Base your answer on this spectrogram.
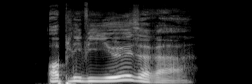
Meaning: inflection of obliviös: 1. strong/mixed nominative masculine singular comparative degree 2. strong genitive/dative feminine singular comparative degree 3. strong genitive plural comparative degree
- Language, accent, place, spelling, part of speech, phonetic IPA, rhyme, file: German, Germany, Berlin, obliviöserer, adjective, [ɔpliˈvi̯øːzəʁɐ], -øːzəʁɐ, De-obliviöserer.ogg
